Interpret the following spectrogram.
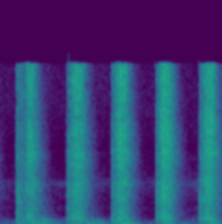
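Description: A small wooden-backed packing brush stroked repeatedly down over merino wool fibres on a blending board's fine wire carding cloth, combing the fibres in between the teeth. Four brushing strokes, about two a second.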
